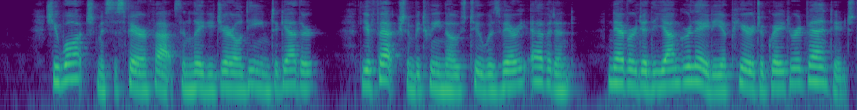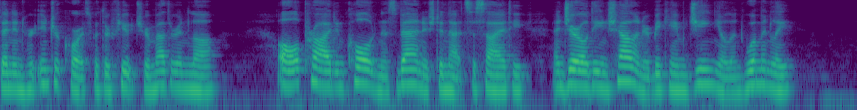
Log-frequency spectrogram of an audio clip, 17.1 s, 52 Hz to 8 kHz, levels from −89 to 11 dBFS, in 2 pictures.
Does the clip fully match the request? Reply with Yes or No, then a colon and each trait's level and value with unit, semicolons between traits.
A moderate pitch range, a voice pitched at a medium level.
Yes: average, 3.5 semitones; medium, 145 Hz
